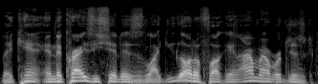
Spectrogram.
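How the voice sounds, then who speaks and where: A man's voice: mid-range voice, expressive, fast talker, a little mellow, no echo, faint music behind. A man from Michigan hosting a radio show, chatting in loose, profane, laid-back banter. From Pontiac, Michigan. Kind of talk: casual radio interview chat. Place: radio studio.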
